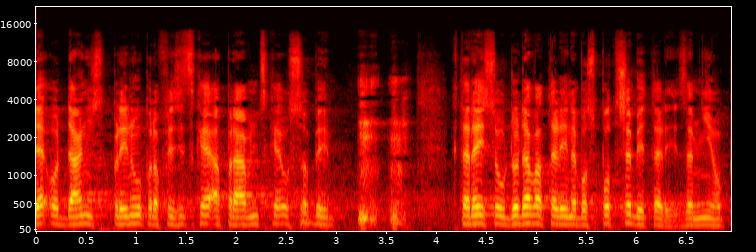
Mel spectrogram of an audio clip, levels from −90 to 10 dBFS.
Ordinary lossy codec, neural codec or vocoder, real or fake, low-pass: AAC, 48 kbps; none; real; 14.4 kHz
